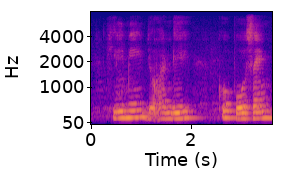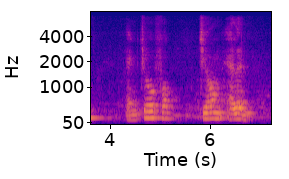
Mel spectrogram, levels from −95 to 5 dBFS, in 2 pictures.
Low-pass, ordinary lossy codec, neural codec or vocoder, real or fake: 7.2 kHz; none; none; real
